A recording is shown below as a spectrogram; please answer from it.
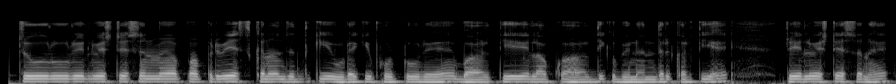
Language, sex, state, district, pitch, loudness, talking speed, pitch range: Marwari, male, Rajasthan, Churu, 125 Hz, -25 LUFS, 155 wpm, 120-130 Hz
